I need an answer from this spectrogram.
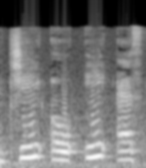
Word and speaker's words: goes: english the pronunciation the g-o-e-s is pronounced goes like g-o-z more like o z if you're doing it phonetically and the d o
